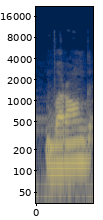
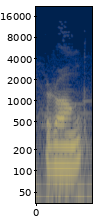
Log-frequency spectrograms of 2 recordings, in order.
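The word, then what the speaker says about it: wrong: actual में English language में एक रूल है, अगर कोई वर्ड W से स्टार्ट होता हो और उसके फ़ौरन बाद अगर आ रहा है तो आप W को साइलेंट करोगे, जैसे कि इसे वरॉन्ग नहीं कहना है, रॉन्ग, right, wrestler, rest, रॉन्ग, etcetera,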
